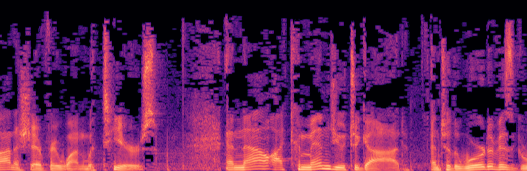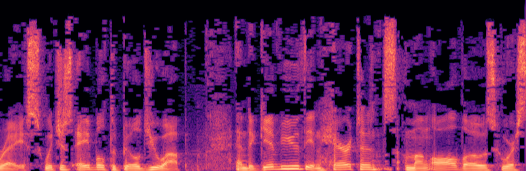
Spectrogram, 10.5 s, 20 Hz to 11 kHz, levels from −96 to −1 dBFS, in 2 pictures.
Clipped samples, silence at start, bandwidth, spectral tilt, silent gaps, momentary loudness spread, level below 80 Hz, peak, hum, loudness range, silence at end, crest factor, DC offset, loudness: under 0.1%; 0 s; 10.5 kHz; -5 dB/octave; none; 9 LU; -50 dBFS; -2 dBFS; none; 2 LU; 0 s; 14 dB; under 0.1%; -17 LUFS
